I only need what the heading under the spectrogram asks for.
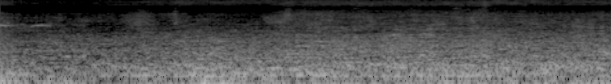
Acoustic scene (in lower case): park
